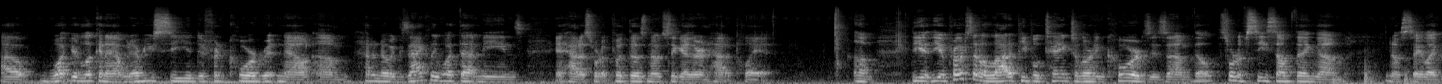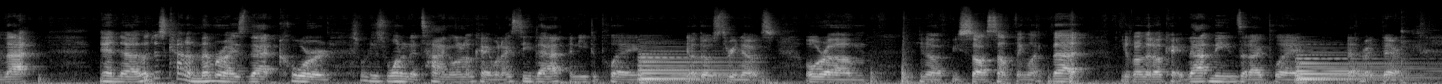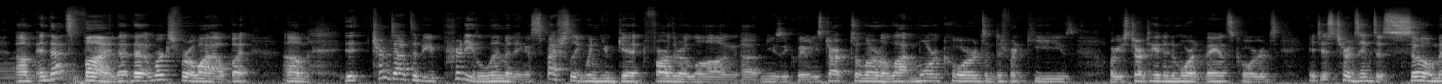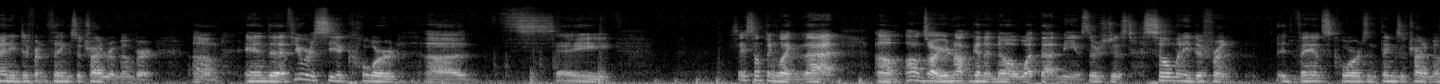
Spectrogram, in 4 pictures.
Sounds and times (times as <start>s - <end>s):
Speech: 0.0s - 7.8s, 8.4s - 49.4s, 50.6s - 57.6s
Music: 20.8s - 22.3s, 27.4s - 30.1s.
